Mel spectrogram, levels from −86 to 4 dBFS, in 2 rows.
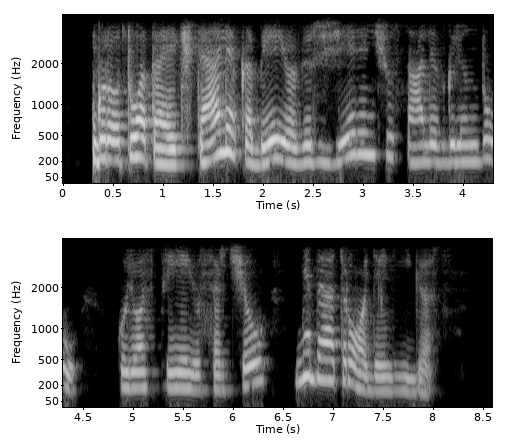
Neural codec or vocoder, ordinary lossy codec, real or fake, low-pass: none; Opus, 64 kbps; real; 3.6 kHz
